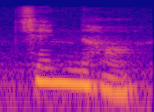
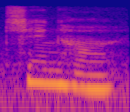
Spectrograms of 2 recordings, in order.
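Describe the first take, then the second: First: The word is said with an extra n sound. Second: The word is said without the extra n sound. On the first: The speaker calls it right. "there's an extra in in there that you might miss" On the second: The speaker calls it wrong. "It's not chingha"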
